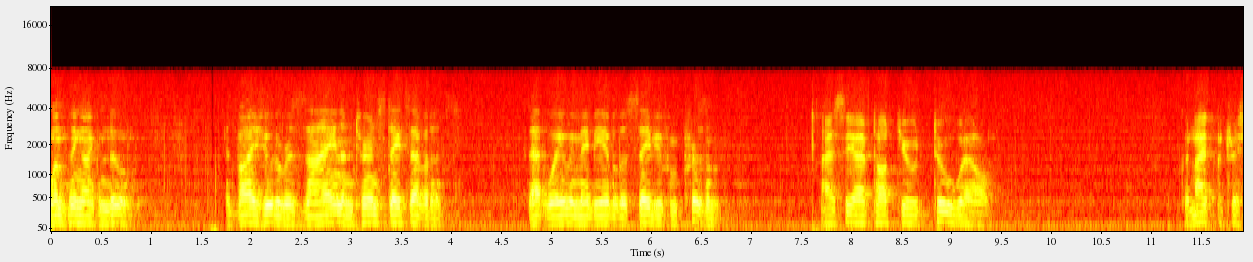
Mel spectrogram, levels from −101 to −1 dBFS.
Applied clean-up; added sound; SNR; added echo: none; none; none; reverberation time 2.8 s.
